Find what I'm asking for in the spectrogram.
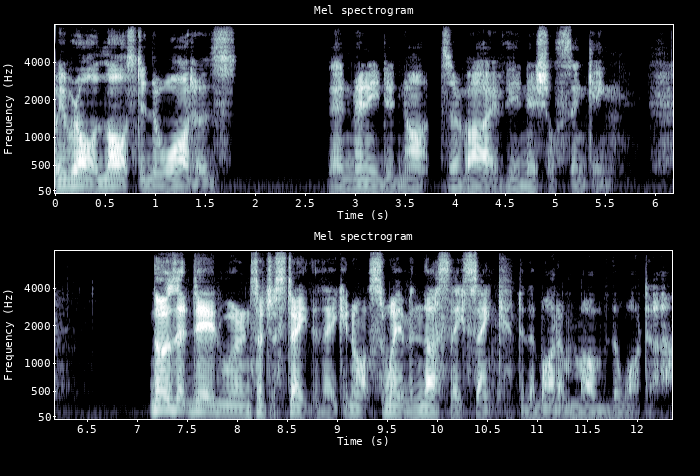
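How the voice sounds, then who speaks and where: A man puts on a character voice with a hissing quality. His pitch sits fairly low and his pace is moderate. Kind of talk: dramatic reading. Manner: sly, boastful storyteller.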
